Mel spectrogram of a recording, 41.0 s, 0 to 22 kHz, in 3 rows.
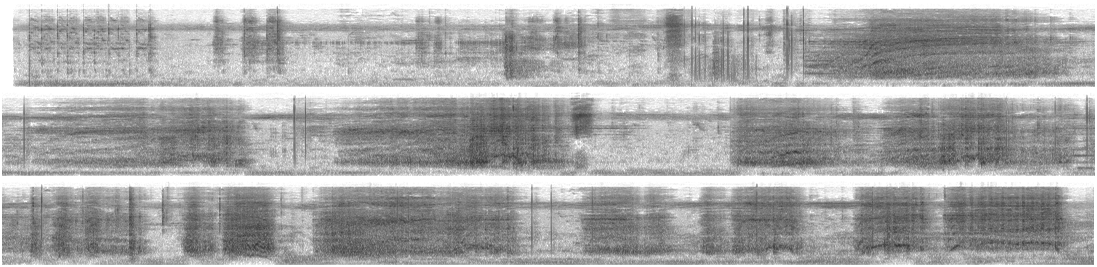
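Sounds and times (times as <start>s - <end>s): sharp clicks: 0.2s - 10.2s, 16.0s - 18.2s, 23.8s - 35.0s
rc car electric motor whining: 0.2s - 40.9s.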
